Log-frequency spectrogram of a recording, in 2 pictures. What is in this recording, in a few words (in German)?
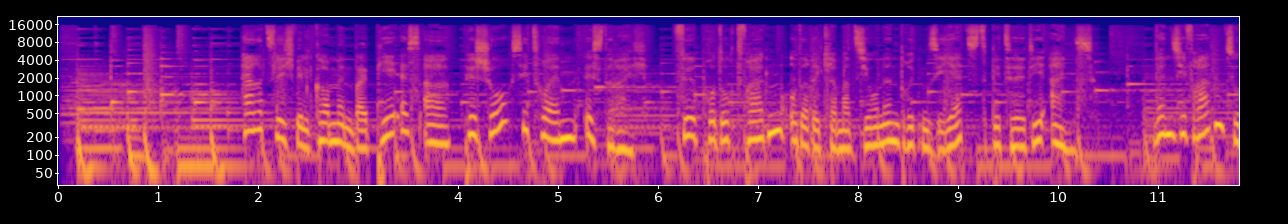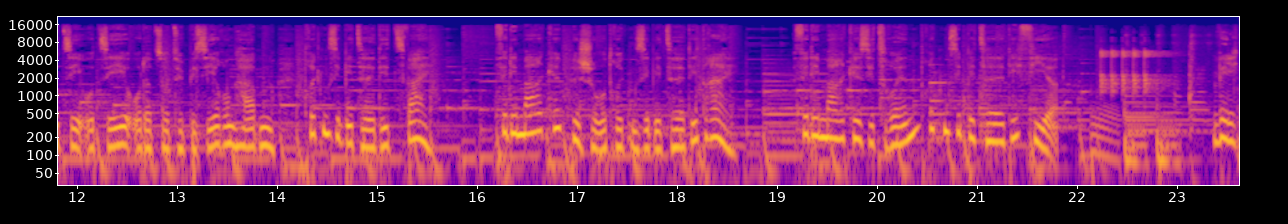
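telefonansagen sprecher Austrian; Native Speaker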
